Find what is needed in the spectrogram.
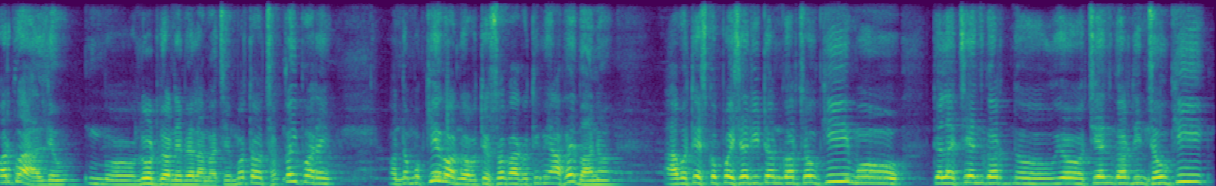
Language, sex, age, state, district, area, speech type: Nepali, male, 60+, West Bengal, Jalpaiguri, rural, spontaneous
